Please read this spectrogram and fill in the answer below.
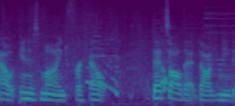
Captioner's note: dog whining; dog barking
